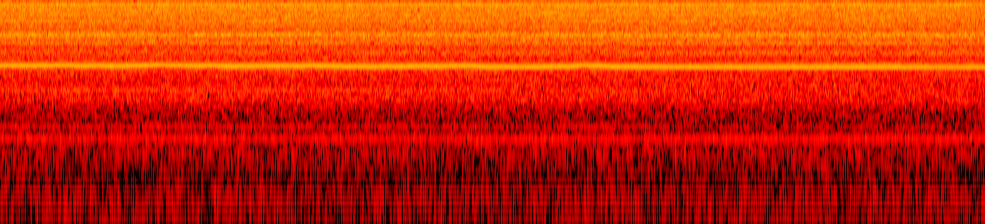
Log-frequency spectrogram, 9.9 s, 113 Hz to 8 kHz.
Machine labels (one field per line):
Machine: pump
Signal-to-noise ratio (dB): 0 dB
